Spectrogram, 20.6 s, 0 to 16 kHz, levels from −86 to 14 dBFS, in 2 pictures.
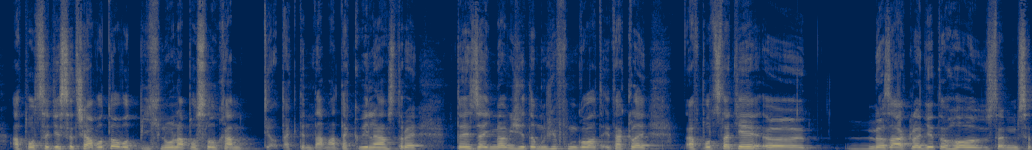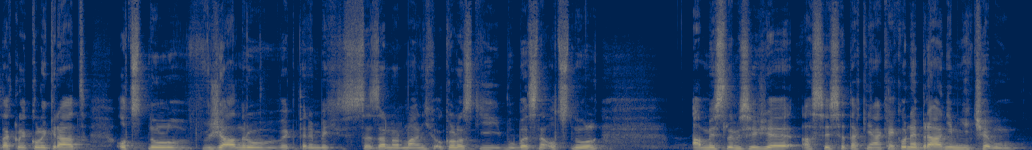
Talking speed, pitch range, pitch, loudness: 170 wpm, 160-175 Hz, 170 Hz, -28 LUFS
